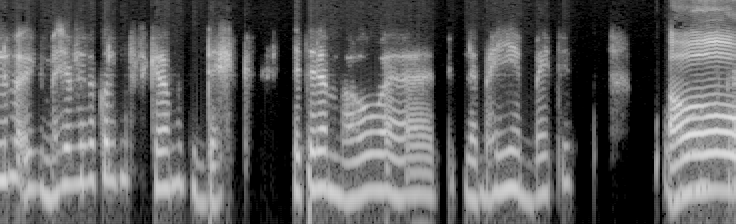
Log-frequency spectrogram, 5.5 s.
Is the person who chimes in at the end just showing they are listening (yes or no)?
no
